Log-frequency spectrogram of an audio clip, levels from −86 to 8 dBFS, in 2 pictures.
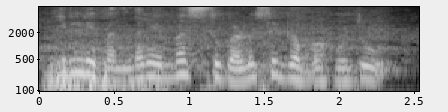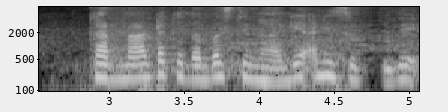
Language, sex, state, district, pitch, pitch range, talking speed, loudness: Kannada, female, Karnataka, Dakshina Kannada, 195 Hz, 175-210 Hz, 105 wpm, -18 LUFS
